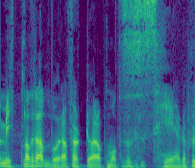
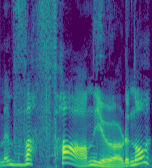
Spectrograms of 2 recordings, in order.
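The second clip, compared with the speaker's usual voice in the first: irritated retold snap; 7 semitones higher, slower than usual. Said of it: "Han bare".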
